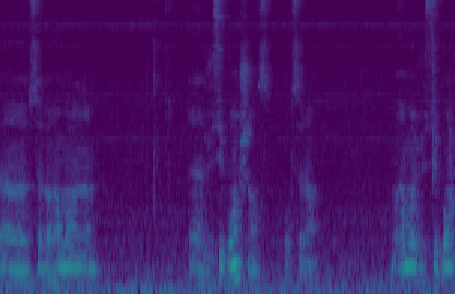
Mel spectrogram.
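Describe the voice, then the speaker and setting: With a Turkish accent, a man speaks in a fairly low pitch with a dark, mellow tone, and audible room echo surrounds his voice. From Turkey, Istanbul. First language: Turkish (speaking French). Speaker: civic service volunteer. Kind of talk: testimony. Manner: halting, many hesitations.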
